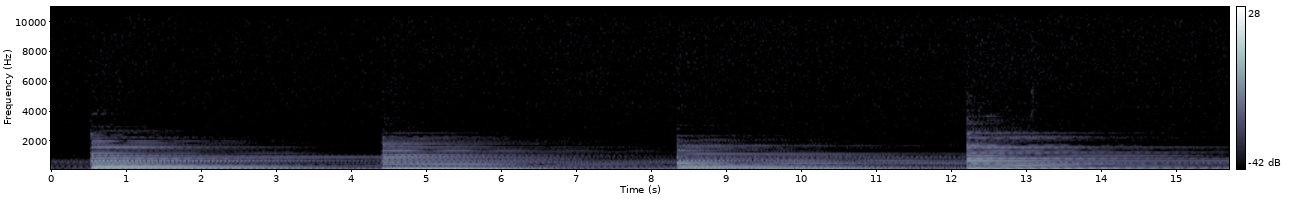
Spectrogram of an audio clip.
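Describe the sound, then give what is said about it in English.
A low E flat rings out four times in a slow, steady pattern, each note held about four seconds with a rich, growling tone that gradually fades before the next. No voices. “So you kind of hear that growl of that low E flat at the bottom there.”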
